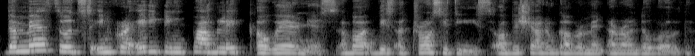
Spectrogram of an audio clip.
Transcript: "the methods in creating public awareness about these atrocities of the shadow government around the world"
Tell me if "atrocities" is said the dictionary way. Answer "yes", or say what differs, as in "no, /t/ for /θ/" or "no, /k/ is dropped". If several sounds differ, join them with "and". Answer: no, /s/ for /z/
